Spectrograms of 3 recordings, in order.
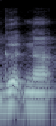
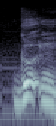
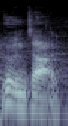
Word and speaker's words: guten: good day in German uh not guta uh guten that's right guten I forgot to say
